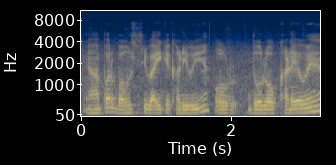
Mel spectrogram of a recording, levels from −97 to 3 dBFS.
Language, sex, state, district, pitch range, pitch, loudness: Hindi, male, Uttar Pradesh, Muzaffarnagar, 110-120 Hz, 115 Hz, -23 LUFS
